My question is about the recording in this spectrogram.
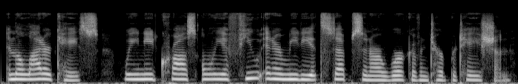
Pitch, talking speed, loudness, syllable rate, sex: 220 Hz, 195 wpm, -15 LUFS, 5.7 syllables/s, female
